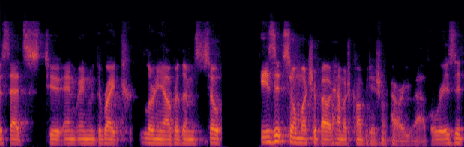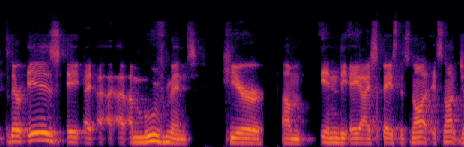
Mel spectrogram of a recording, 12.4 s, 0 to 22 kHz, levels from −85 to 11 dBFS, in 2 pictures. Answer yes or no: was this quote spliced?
no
